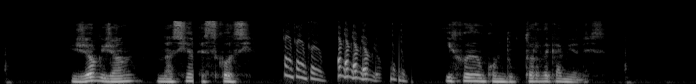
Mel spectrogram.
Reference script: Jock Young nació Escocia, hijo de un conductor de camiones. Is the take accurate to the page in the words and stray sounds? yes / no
no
